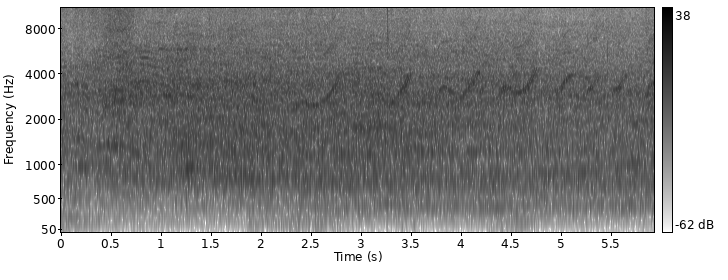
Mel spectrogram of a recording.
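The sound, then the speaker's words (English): A large audience boos steadily and loudly throughout, a dense continuous roar of disapproval, with a few sharp whistles rising out of the crowd toward the end. “You're booing the story, right? You're not booing me.”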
